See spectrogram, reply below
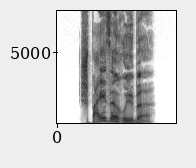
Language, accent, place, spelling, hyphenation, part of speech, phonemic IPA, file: German, Germany, Berlin, Speiserübe, Spei‧se‧rü‧be, noun, /ˈʃpaɪzəˌʁyːbə/, De-Speiserübe.ogg
- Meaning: turnip (white root of Brassica rapa)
